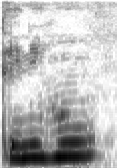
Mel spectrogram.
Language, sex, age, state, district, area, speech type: Gujarati, female, 18-30, Gujarat, Valsad, rural, spontaneous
